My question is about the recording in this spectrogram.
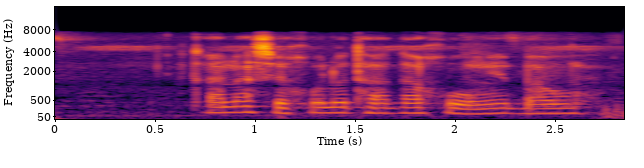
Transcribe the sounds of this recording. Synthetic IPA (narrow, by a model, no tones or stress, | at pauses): kʼanasɪχʊlʊtʰataχʊŋwɛbaʊ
